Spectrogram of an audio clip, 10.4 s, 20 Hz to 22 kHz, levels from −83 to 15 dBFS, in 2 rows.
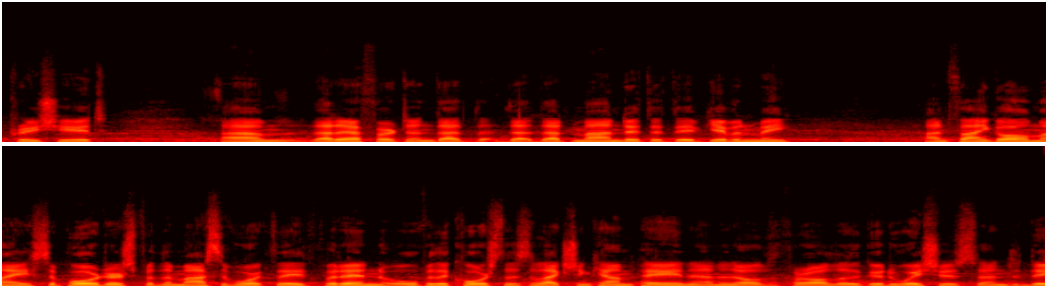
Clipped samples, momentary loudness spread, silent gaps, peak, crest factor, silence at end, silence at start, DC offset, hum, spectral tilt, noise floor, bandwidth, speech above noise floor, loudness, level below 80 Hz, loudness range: under 0.1%; 7 LU; none; -12 dBFS; 18 dB; 0 s; 0 s; under 0.1%; none; -5.5 dB/octave; -52 dBFS; 13 kHz; 22 dB; -30 LUFS; -68 dBFS; 2 LU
